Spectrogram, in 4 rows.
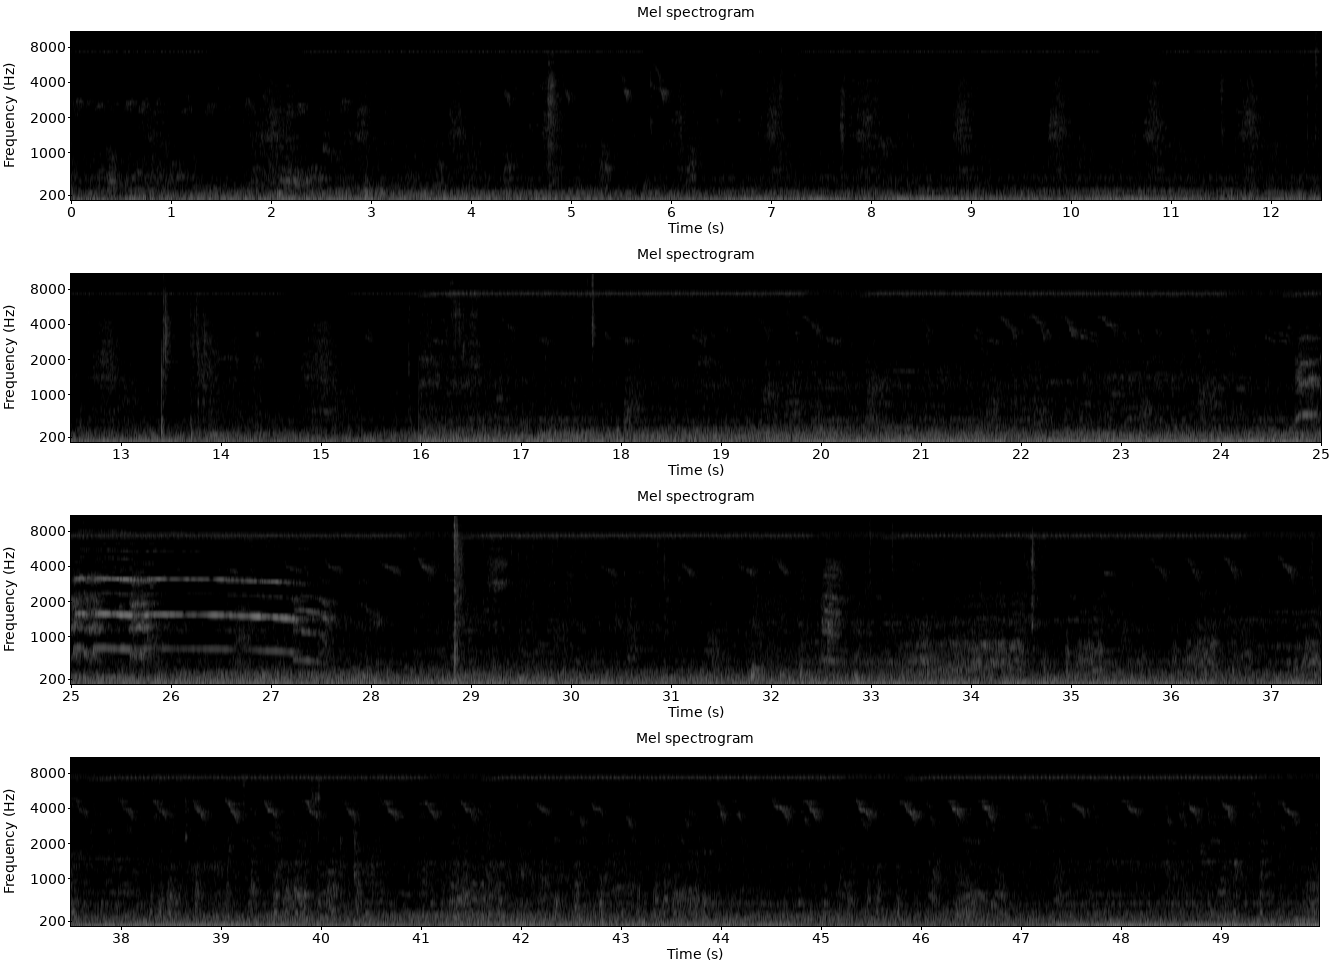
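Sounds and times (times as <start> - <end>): rooster crowing: 24.7 - 27.8.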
